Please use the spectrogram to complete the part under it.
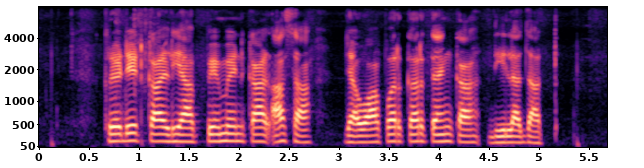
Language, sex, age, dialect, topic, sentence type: Marathi, male, 18-24, Southern Konkan, banking, statement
